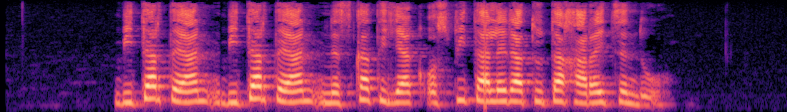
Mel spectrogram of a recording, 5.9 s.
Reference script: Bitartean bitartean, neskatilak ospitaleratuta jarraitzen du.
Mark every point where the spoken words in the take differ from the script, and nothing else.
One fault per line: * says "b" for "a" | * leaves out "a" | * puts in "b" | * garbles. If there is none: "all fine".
all fine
